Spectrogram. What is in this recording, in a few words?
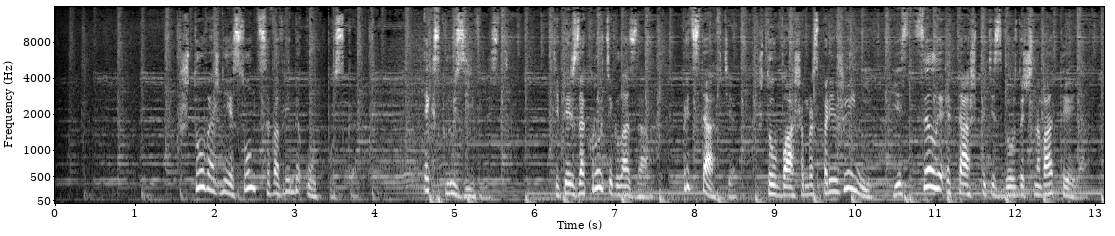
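Russian, Commercial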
